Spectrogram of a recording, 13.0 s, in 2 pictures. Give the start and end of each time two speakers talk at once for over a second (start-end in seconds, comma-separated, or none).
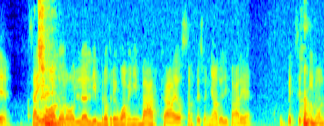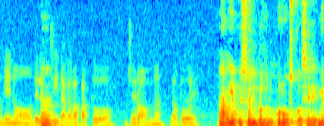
none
